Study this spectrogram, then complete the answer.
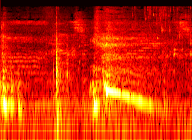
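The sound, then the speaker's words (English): A limoncello drink pours into a glass in a short gurgling stream as it is mixed, with a sharp knock just before and faint background noise around it. “Wait, you wanna pour it? No, I was just gonna do it for you.”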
